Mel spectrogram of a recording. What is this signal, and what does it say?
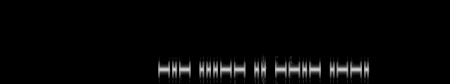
Morse code, heard as a keyed tone, about 34 wpm, 700 Hz. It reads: K3IQP
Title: USA Call Signs - 5 Characters - Repeated 3x - 35wpm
